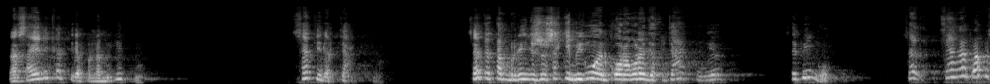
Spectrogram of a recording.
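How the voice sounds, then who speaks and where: A middle-aged man from Sulawesi preaching a sermon, animated, switching between loud emphatic points and soft asides. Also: sits high. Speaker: pastor. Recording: echoey hall with long reverb.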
